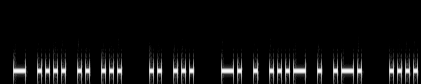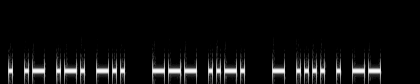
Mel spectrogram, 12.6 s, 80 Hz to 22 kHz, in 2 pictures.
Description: Morse code, heard as a keyed tone, about 20 wpm, 700 Hz. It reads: THIS IS NEVER HEARD OF THEM
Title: Sets of 9 Words - 20wpm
